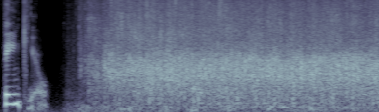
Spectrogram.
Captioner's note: audience applauding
